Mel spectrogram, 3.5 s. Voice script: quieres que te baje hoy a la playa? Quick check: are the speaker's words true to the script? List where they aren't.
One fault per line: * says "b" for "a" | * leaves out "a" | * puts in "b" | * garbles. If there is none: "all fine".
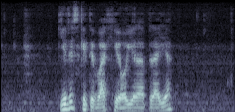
all fine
